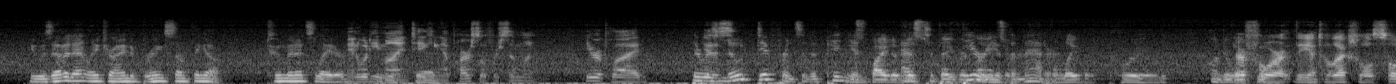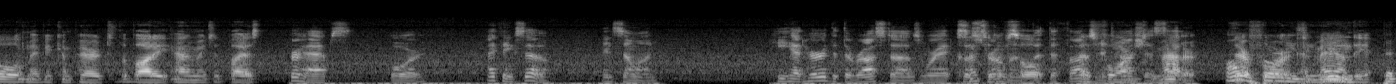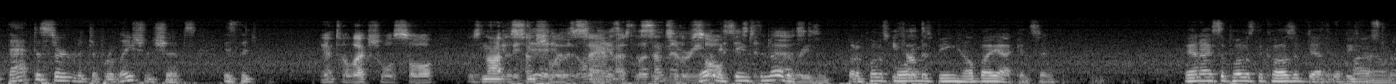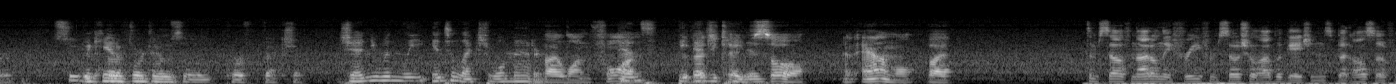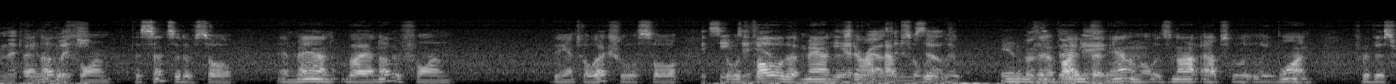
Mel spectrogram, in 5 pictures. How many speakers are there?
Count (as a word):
five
